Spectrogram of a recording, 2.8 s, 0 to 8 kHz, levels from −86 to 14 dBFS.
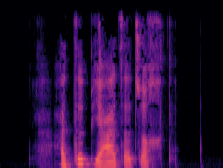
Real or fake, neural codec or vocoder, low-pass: real; none; 7.2 kHz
